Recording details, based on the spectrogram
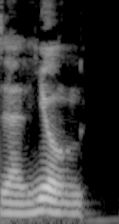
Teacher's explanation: it's like the English NG actually so you don't really hear a g here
